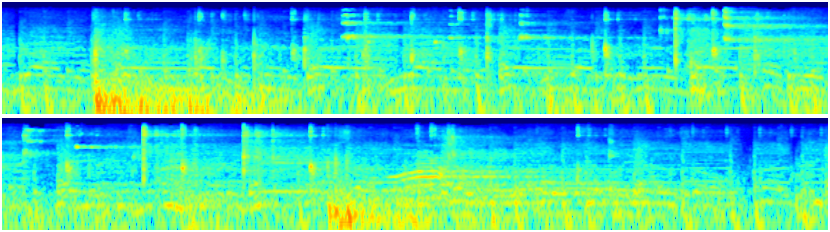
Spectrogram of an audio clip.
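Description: Table tennis rally: the ball clicks off the paddles and the table many times in quick succession, with a heavy thump about half a second in and short shoe squeaks on the wooden hall floor.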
